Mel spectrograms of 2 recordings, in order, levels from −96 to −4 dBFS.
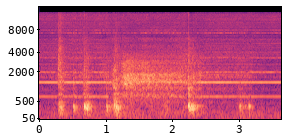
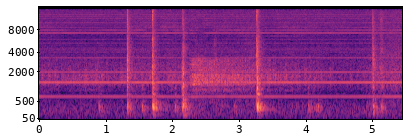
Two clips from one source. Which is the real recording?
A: second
